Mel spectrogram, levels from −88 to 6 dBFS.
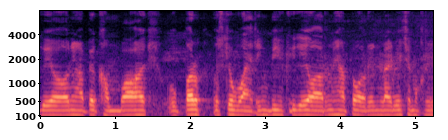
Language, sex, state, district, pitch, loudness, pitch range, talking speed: Hindi, male, Haryana, Jhajjar, 125 Hz, -18 LUFS, 120-130 Hz, 230 wpm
